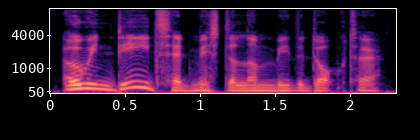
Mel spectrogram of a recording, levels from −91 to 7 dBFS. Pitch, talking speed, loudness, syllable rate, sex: 130 Hz, 180 wpm, -20 LUFS, 4.9 syllables/s, male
